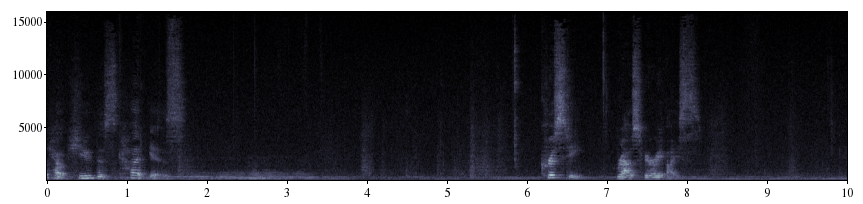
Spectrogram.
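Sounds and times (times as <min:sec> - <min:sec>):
low steady hum of held tones: 0:00.0 - 0:10.0.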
